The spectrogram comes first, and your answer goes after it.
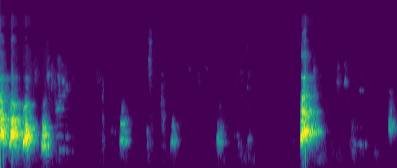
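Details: Rapid run of four barks opens this recording of Cavalier King Charles Spaniel puppies meeting big dogs at home, followed by scattered short quiet yips and one loud bark near the end.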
